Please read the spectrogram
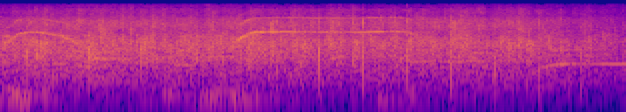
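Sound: audience whistling amid applause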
